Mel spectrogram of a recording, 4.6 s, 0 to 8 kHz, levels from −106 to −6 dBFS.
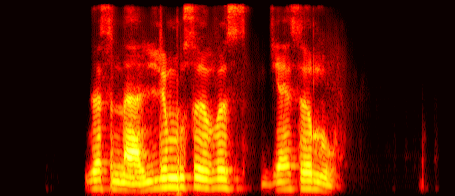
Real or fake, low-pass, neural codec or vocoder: fake; 7.2 kHz; codec, 16 kHz, 4 kbps, X-Codec, HuBERT features, trained on general audio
